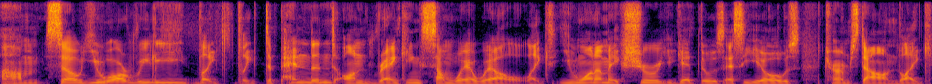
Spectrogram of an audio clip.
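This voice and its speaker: On a very clean recording with a silent background, a man with a German accent speaks at a fairly slow pace with hardly any pauses, in a very deep, low voice with ordinary pitch variation. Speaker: gaming YouTuber. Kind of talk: casual podcast discussion.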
